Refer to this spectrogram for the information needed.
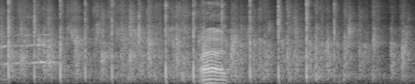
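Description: A round of applause: a few people clapping in quick, uneven bursts for about four seconds, with a short vocal whoop breaking through midway.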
